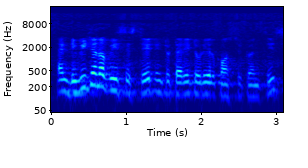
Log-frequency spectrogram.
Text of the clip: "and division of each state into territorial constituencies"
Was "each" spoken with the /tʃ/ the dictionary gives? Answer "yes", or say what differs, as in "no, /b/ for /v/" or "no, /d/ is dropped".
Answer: no, /s/ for /tʃ/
